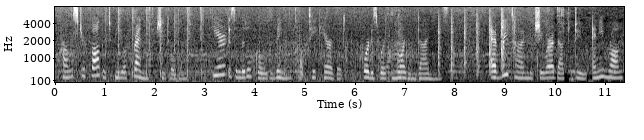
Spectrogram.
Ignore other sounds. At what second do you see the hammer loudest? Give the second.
9 s.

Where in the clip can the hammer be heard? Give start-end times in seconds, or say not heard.
1.0-3.0, 7.7-9.2.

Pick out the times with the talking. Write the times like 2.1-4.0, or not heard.
0.1-7.8, 8.7-11.3.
